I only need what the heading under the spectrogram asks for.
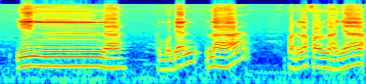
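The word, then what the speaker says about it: إنّا: kita namakan Dengan gunah cara membacanya adalah kita menahan suara nnya dua harakat Inna kemudian na pada lafal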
